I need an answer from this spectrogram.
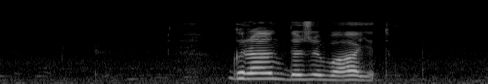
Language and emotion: Russian, sad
